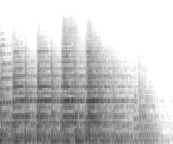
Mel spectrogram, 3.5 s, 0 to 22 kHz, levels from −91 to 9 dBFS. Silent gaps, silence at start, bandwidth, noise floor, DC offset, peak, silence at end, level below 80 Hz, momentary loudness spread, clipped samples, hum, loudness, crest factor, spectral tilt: none; 0 s; 10 kHz; -53 dBFS; under 0.1%; -10 dBFS; 0.4 s; -46 dBFS; 21 LU; under 0.1%; none; -24 LUFS; 16 dB; -7 dB/octave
